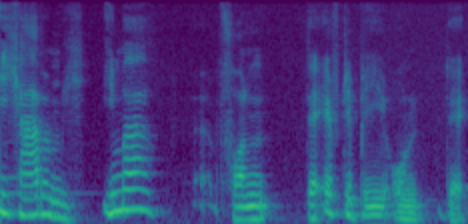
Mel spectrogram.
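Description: Pitch swings very widely throughout. The voice belongs to a man. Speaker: contemporary witness, politician. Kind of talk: interview.

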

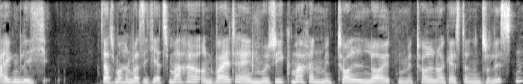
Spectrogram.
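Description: A woman speaks at a fairly high pitch with a dark, mellow tone and fairly even intonation. The recording is very clean with a silent background, dry and close with no echo. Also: moderate pace. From Germany, Saarland (Saarbrücken). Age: 30s. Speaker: conductor. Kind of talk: radio interview. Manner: hesitant with fillers.

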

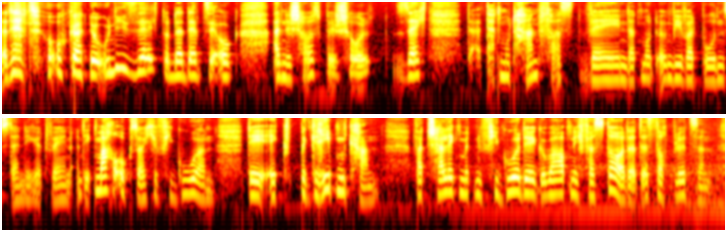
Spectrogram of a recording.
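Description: A woman's fairly quick, lively-toned speech, dry and close with no echo, in a very clean recording with a silent background. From northern Germany, Cuxhaven. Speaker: actress and singer. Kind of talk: casual chat in Low German. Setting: studio.

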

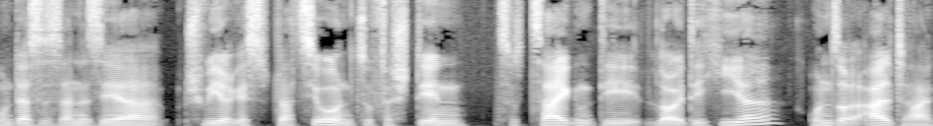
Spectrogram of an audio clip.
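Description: A man with an Israeli accent and medium pitch speaks at a fairly slow pace with hardly any pauses and ordinary pitch variation, in a very clean recording with a silent background and a dry, close sound with no echo. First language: Hebrew (speaking German). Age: 40s. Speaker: musician. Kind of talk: interview.

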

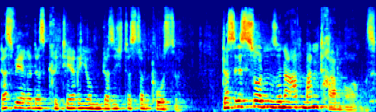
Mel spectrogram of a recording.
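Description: Noticeable noise is present behind the voice. Delivery is fairly slow. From Germany, Hannover. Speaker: poet. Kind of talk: TV report interview.

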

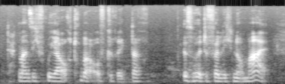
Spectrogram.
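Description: A woman's voice is heard. Noticeable background noise runs behind it. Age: 50s. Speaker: marine biologist. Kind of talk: interview; audio diary. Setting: outdoors on a balcony.

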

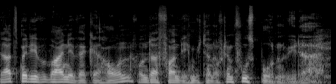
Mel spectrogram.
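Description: A man's ordinary speaking voice, fairly low in pitch, with lively intonation. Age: 50s. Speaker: patient, café worker and former seaman. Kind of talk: recorded interview testimony.

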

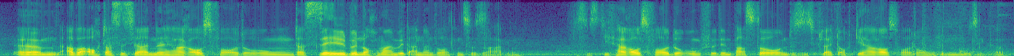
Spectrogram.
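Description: A man speaks at a fairly quick pace and fairly low pitch with ordinary pitch variation. His loudness swings a lot, and background noise is noticeable. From East Frisia, northern Germany. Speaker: cathedral organist. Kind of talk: interview. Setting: organ loft in a cathedral.

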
